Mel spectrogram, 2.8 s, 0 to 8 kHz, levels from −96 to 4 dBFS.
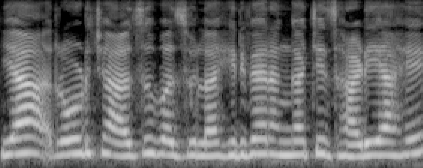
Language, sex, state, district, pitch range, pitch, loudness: Marathi, female, Maharashtra, Solapur, 235-260 Hz, 245 Hz, -19 LUFS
